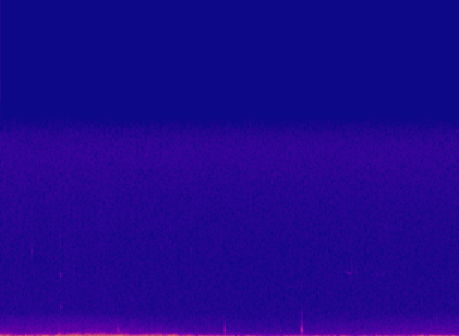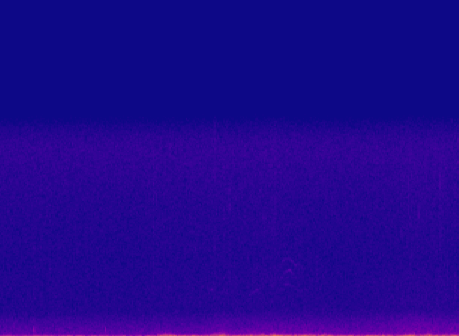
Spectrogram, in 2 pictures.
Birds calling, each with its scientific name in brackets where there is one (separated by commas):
Hawaii Amakihi (Chlorodrepanis virens)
